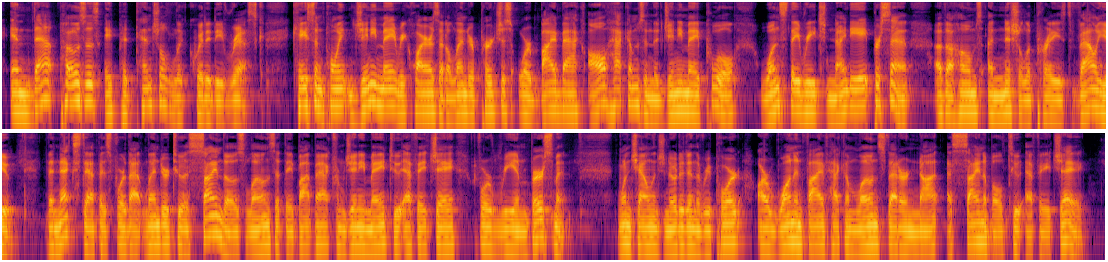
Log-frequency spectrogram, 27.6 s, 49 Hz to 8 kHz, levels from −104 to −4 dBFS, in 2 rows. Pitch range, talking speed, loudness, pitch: 90-105 Hz, 165 wpm, -23 LUFS, 95 Hz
